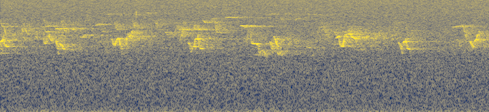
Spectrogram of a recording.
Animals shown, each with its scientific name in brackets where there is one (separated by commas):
Winter Wren (Troglodytes hiemalis), Red-eyed Vireo (Vireo olivaceus)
